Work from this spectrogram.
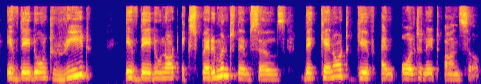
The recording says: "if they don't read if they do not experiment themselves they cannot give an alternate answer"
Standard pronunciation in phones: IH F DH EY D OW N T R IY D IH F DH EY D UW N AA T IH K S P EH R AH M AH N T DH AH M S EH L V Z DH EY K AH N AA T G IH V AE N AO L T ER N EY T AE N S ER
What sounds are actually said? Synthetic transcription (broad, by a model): IH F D EY D OW N T R IY D IH F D EY D UW N AA T IH K S P EH R AH M AH N T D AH M S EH L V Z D EY K AH N AA T G IH V AE N AO L T ER N EY T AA N S ER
